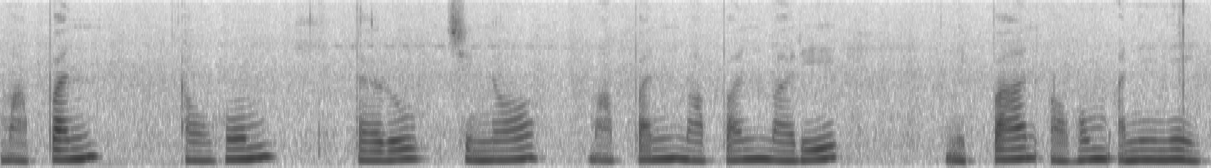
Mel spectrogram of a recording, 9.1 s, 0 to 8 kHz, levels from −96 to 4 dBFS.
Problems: background sounds at intervals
